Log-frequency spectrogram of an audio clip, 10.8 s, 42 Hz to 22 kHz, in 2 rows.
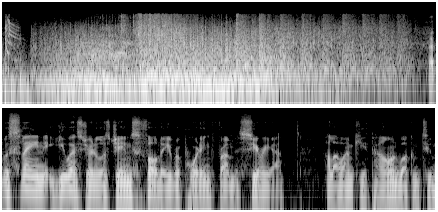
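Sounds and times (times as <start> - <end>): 
heavy weapons and mortar fire in a town in Syria: 0.0 - 5.5
speech: 5.4 - 10.8.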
